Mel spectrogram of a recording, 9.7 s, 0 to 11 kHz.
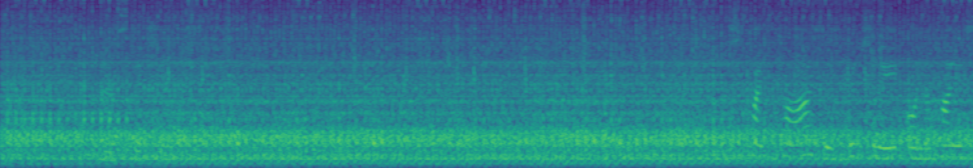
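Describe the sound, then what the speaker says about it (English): A Brother Innovis NV1800Q sewing machine runs at its highest speed, a steady continuous whir with a voice talking over it throughout. "So I'm going to sew that now"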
